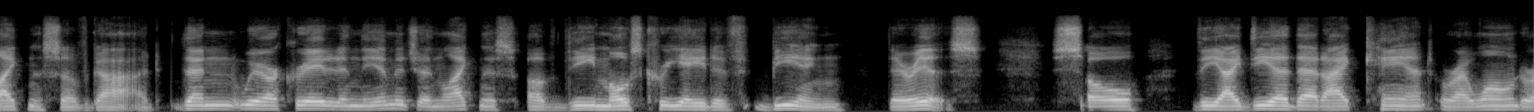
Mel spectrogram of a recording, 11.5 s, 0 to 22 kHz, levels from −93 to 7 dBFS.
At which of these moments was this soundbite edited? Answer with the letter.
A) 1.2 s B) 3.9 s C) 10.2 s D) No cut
A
